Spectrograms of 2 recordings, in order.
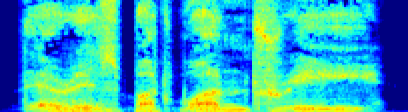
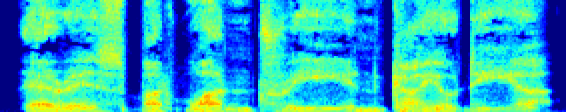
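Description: First: Slow, soft, uncanny voice; as if someone else speaks through him; voice not his own. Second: Hushed eerie whisper. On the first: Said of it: "his voice not his own". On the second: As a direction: breathe it like a ghostly secret. Eerie prophetic quote recalled. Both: Acted.

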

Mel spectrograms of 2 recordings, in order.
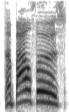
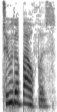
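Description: First: Louder, higher, drawn-out answering toast; group toast response. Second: Raised-voice memorial toast; solemn toast. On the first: A narrator's reading. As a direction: echo the toast loudly and slowly. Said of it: "We all repeated". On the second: Acted. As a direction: propose a toast to the lost. Leader proposes toast to the dead.

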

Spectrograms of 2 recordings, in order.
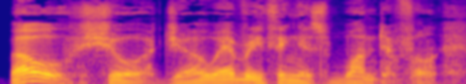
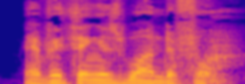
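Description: First: Lively, swooping character voice; chatty AI companion. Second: Quick, low-key brush-off; dismissive echo. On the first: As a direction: breezily reassure a friend, pitch sliding down. Skippy eager to report, sleepy listener. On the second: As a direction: rattle it off fast to end the chat. Joe cuts Skippy off, wants sleep. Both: A narrator's reading.

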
